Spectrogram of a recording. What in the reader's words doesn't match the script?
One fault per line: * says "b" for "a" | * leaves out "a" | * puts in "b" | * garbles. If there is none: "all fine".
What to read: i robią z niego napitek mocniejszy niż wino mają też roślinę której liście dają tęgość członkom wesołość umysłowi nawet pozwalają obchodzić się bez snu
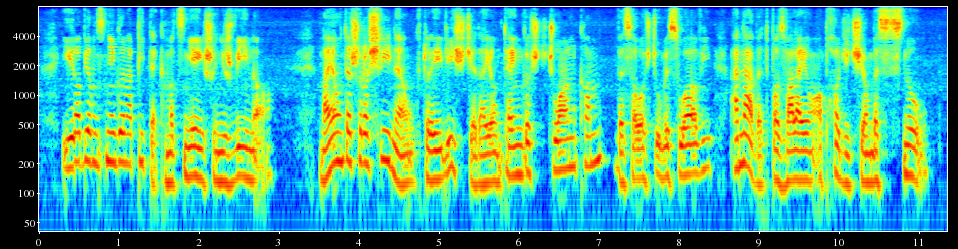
* puts in "a"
